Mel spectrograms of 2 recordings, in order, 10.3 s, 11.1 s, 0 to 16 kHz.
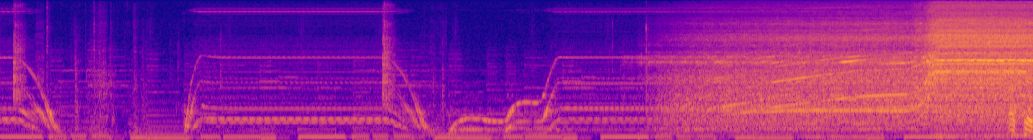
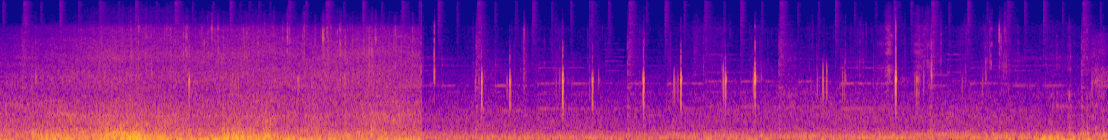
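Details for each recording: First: New Exway X1 Pro hub-drive electric skateboard powering up with its controller turned on: a quick run of rising and falling electronic chirps, then a steady whir; normal, healthy startup beeps. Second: Exway X1 Pro hub-drive electric skateboard while riding: sharp, uneven clicks about four a second over the rolling hum; rear wheel bearings popping loose.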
